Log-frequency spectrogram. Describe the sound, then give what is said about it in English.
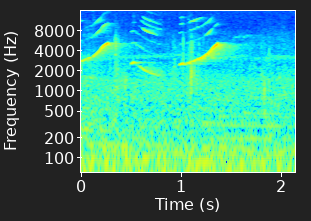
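A male cardinal whistles a few clear, sliding notes, some rising and some falling, over a steady low outdoor rumble with no talking, heard while walking by Turtle Bay. “I can hear cardinals calling at me.”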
